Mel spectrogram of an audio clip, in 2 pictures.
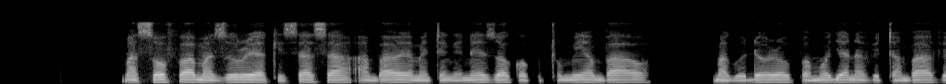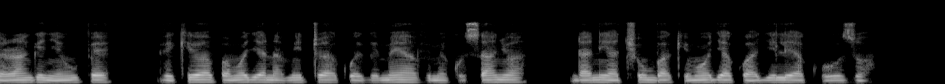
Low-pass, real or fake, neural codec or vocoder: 7.2 kHz; real; none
